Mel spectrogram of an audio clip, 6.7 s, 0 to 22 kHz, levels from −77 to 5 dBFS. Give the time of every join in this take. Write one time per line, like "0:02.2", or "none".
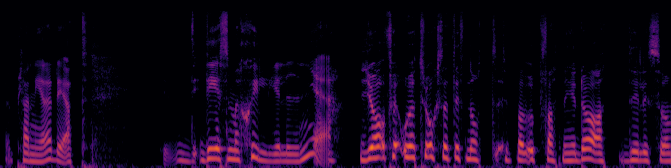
0:04.6
0:05.0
